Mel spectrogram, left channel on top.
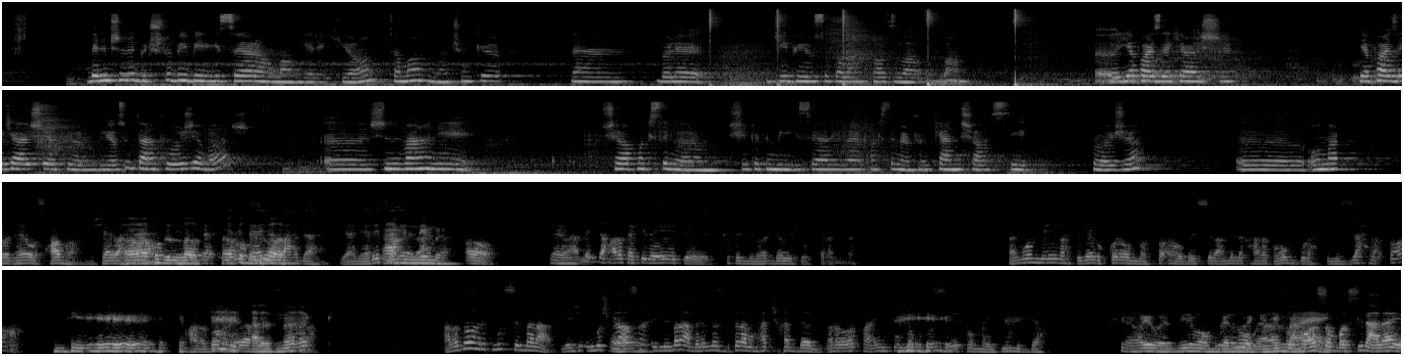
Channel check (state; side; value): different; both; correlation 0.00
